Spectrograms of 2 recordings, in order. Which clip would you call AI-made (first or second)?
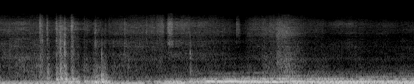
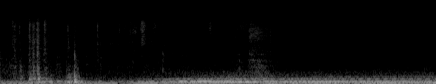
first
